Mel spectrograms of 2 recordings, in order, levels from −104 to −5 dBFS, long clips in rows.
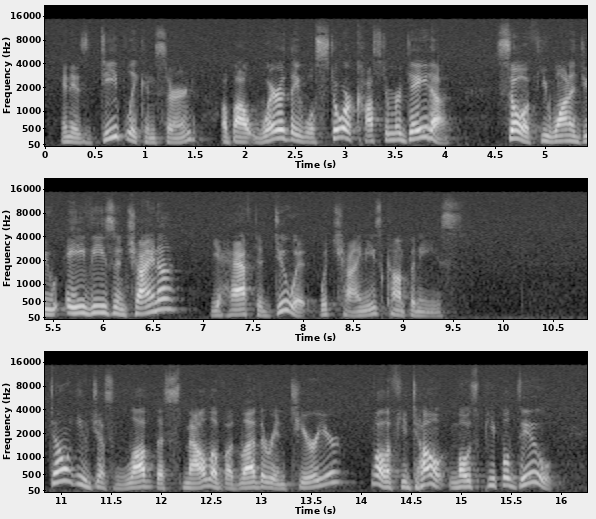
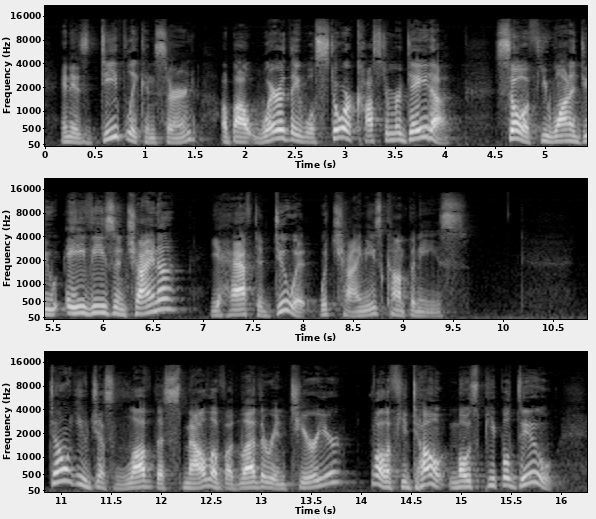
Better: second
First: hiss; faint; throughout; 25 dB below the speech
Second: none

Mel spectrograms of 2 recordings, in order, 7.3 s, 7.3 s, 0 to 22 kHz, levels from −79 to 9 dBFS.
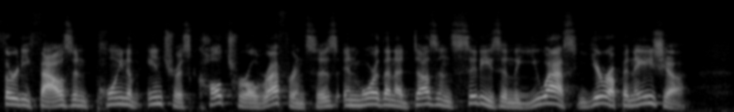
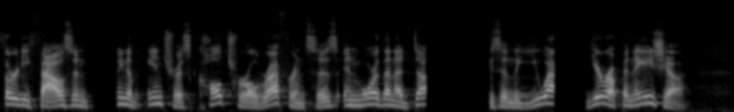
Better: first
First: none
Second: audio cutting out; at 1 s, at 4.5 s for 0.5 s and at 5.5 s

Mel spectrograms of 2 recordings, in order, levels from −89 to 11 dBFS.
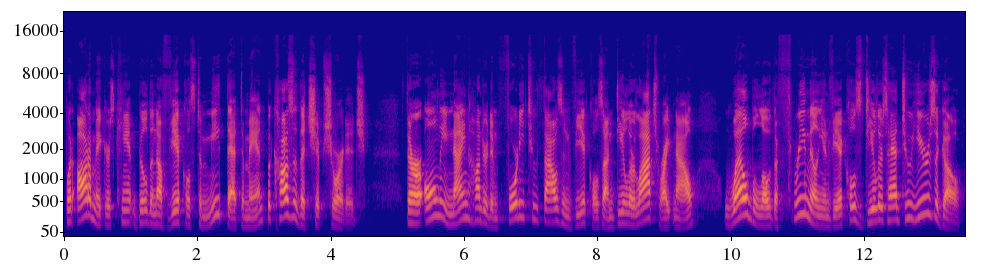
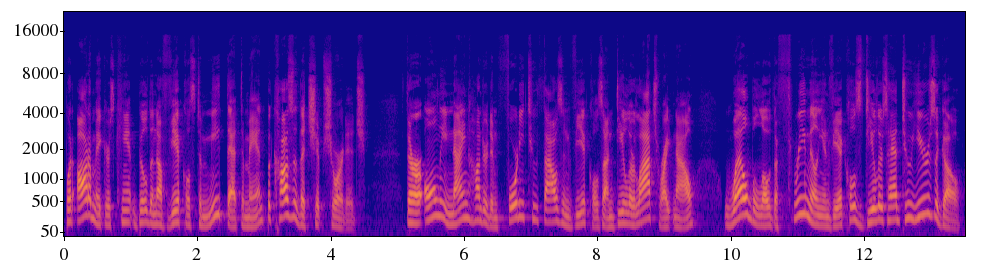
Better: second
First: thin; somewhat; fading below 550 Hz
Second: none

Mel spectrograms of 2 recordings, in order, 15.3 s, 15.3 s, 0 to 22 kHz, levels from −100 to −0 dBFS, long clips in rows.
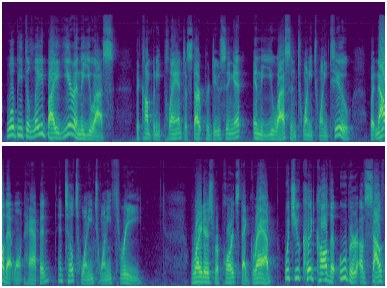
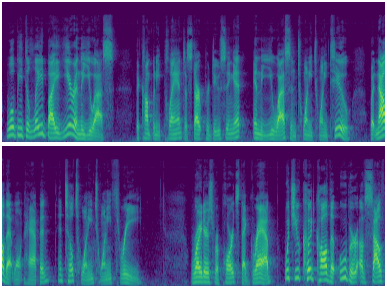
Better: second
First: distortion; slight; 10 dB below the speech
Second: none

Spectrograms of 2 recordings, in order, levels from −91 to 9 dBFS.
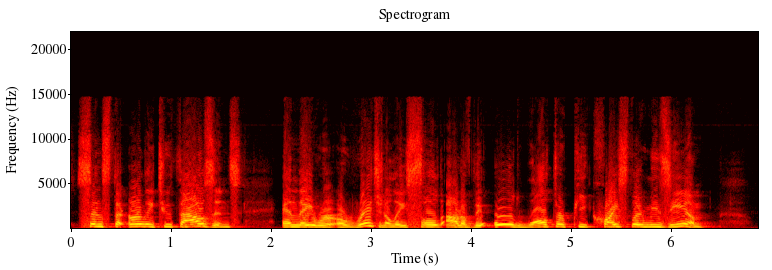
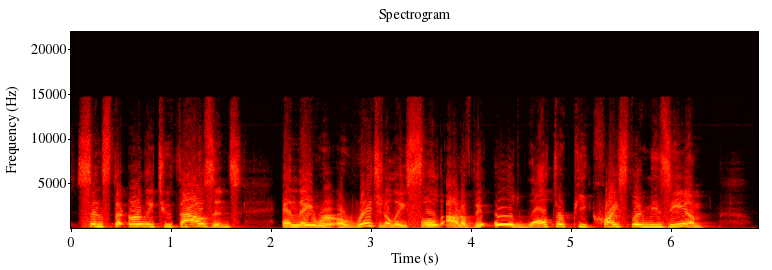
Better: neither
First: distortion; heavy; 7 dB below the speech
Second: distortion; heavy; 7 dB below the speech

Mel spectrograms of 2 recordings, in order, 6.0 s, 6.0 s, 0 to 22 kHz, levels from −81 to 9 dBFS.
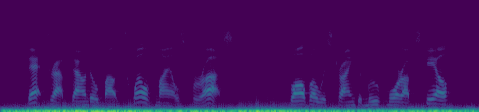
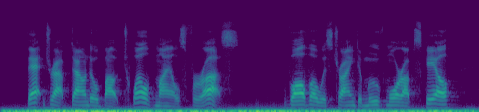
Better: second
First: low rumble; loud; throughout; 1 dB below the speech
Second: low rumble; faint; throughout; 25 dB below the speech

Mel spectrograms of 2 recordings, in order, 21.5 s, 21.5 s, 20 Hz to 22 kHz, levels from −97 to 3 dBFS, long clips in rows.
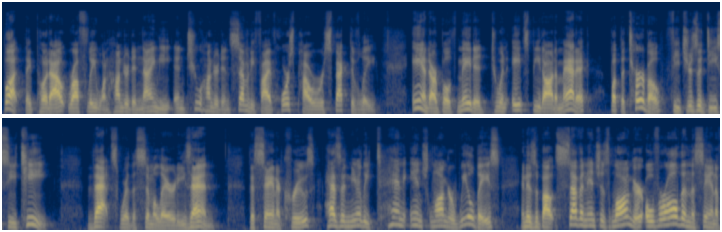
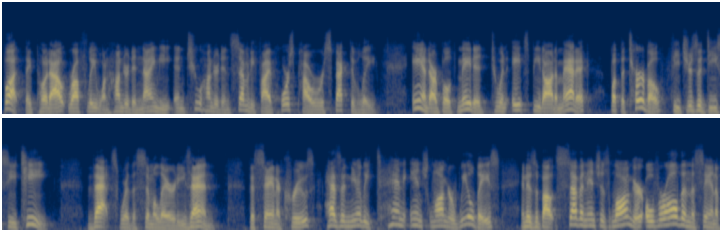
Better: first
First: none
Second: muffled; slightly; fading above 3.5 kHz

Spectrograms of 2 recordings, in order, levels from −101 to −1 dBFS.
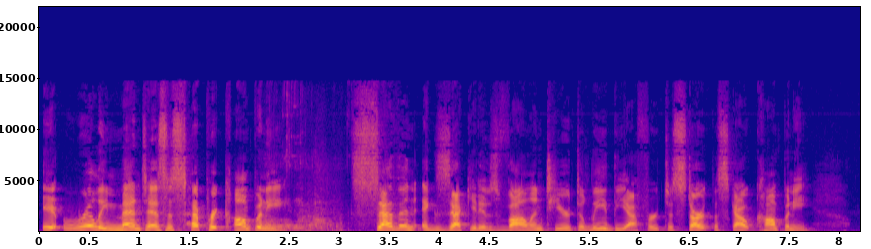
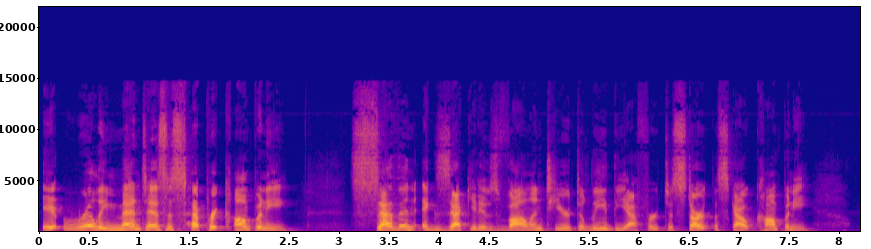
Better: second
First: dog barking; faint; from 2 to 3 s; peak 15 dB below the speech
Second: none

